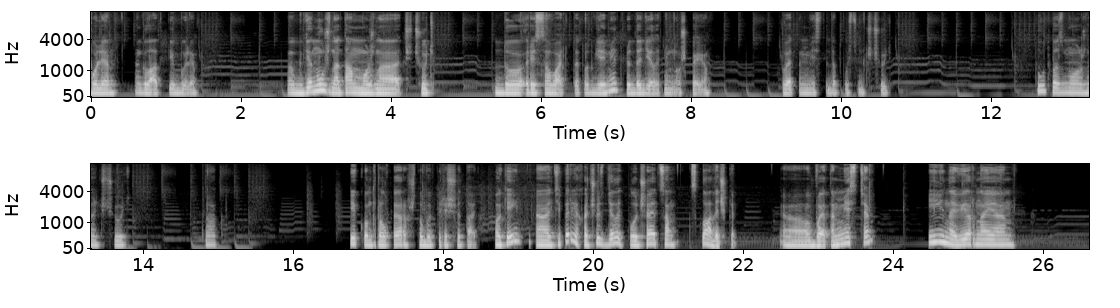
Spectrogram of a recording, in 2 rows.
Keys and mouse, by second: 0.2 shift+click, 0.4 middle click, 1.1 middle click, 2.1 click, 2.4 click, 2.9 middle click, 4.0 click, 4.3 click, 4.6 click, 4.9 click, 5.1 click, 5.7 click, 6.1 middle click, 6.6 middle click, 7.3 click, 8.0-8.4 [, 8.9 [, 8.9 click, 9.6 click, 10.8 shift+click, 11.1 shift+middle click, 12.1 click, 12.6 click, 12.9 shift+middle click, 13.7 click, 14.9 shift+middle click, 15.6 click, 16.0 click, 18.6 ctrl+middle click, 19.2 middle click, 19.7 shift+middle click, 20.0 middle click, 21.3 middle click, 23.8 shift+middle click, 24.4 middle click, 24.6 shift+middle click, 25.2 ctrl+middle click, 25.6-26.6 middle drag.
